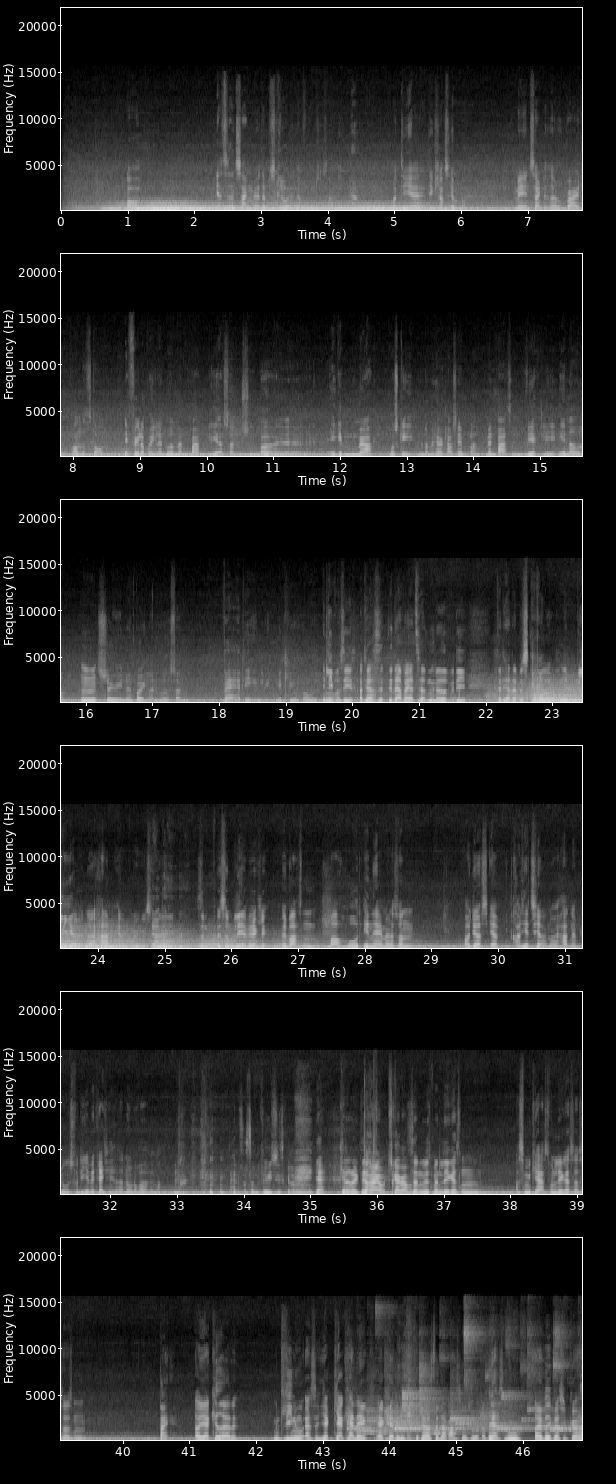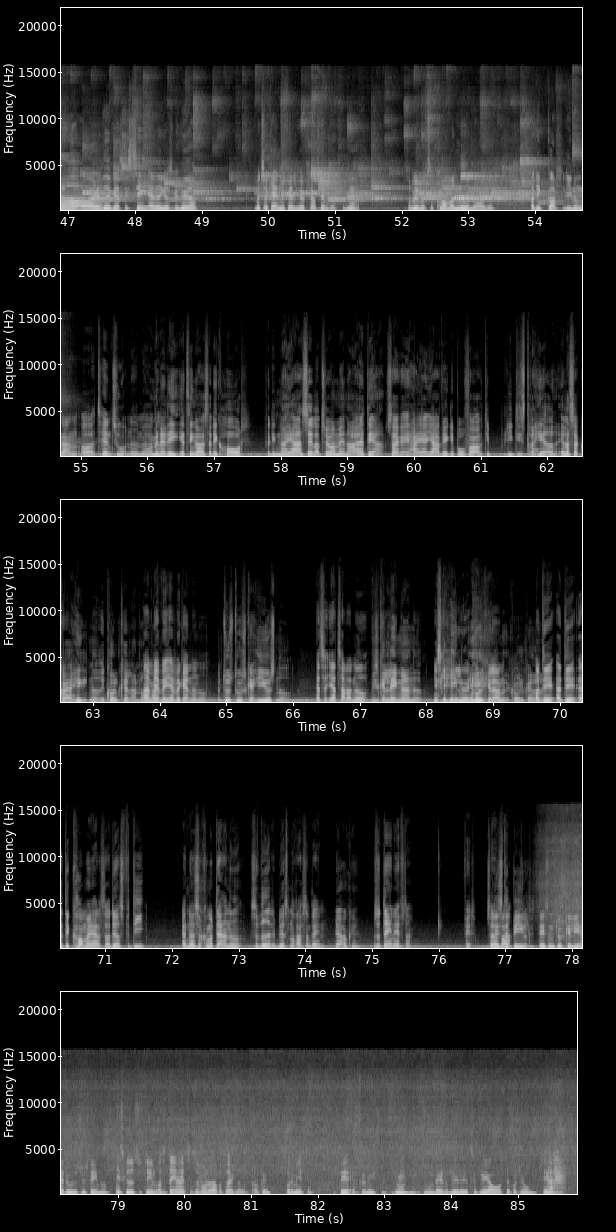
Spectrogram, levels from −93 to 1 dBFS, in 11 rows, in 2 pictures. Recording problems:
rain or running water; loud; throughout; 2 dB below the speech

